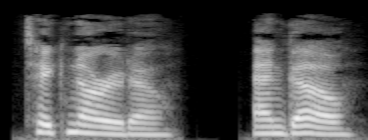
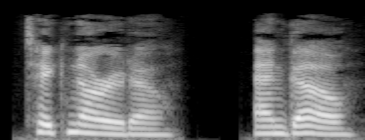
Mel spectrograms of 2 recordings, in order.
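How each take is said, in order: First: Raspy, dying resolve. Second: Hoarse, dying final command; a hoarse farewell order. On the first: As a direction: rasp it out like an old bellows. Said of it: "voice was as raspy as an old bellows". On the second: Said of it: "That hoarse voice, like a broken bellows". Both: Acted.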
